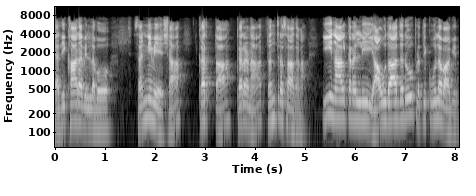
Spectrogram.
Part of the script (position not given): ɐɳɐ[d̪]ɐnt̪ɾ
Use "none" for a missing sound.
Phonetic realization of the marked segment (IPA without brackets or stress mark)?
t̪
